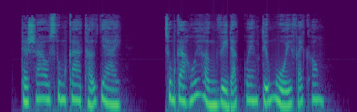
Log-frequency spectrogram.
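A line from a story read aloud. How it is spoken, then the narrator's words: Gentle. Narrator (Vietnamese): Doanh Doanh dịu dàng nói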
